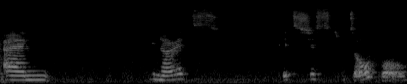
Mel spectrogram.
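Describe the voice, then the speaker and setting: A fairly high-pitched woman at a moderate pace, with noticeable background noise. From Australia. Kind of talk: interview question and discussion.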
